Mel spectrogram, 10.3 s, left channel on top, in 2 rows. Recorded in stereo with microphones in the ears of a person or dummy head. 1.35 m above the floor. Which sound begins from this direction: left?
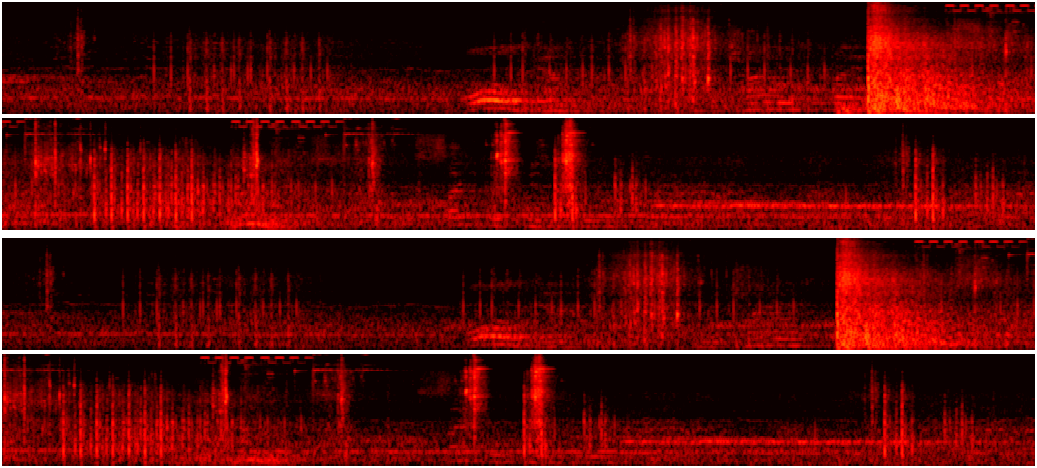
A man speaking, at 2.3 s.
